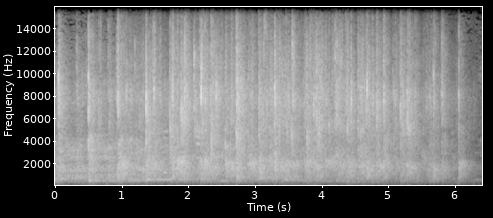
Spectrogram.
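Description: Audience applauding, with some voices mixed in, dying away near the end.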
